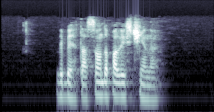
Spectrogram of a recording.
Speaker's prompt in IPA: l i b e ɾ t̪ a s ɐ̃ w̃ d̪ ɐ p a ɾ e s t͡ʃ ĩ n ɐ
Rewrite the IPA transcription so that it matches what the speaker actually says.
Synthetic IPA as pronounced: l i b e ɾ t̪ a s ɐ̃ w̃ d̪ ɐ p a l e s t͡ʃ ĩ n ɐ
